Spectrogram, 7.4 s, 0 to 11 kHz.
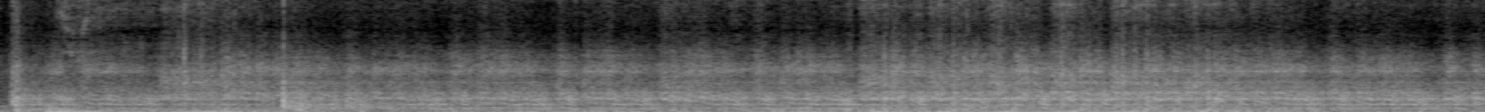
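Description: A Toyota KE70 car engine cranking slowly and laboring, nearly catching without fully starting, a continuous close mechanical churn throughout.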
